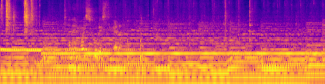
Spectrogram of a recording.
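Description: Background music of steady, slowly changing chords, with a few light clinks and scrapes of a whisk beating egg mixture in a glass bowl in the first couple of seconds.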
